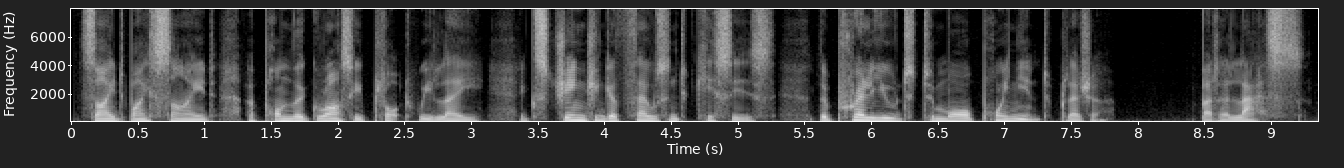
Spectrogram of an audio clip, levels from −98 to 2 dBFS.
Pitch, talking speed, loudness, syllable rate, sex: 130 Hz, 135 wpm, -22 LUFS, 4.3 syllables/s, male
